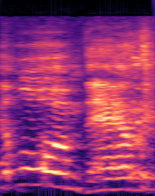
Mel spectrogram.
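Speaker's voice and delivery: broad put-on Scottish accent. Showing the others how thick the Scottish Hephaestus voice was: Scottish accent. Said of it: "[name], demonstrate".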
